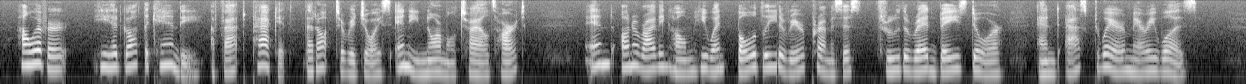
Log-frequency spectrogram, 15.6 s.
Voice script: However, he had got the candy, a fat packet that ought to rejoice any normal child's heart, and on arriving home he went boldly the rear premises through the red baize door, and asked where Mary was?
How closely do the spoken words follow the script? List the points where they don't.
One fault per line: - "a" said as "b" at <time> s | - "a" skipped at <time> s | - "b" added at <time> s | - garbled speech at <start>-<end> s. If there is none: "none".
none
